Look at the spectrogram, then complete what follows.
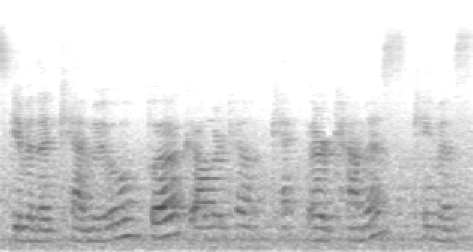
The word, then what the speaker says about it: Camus: And so I was given a Camus book, Albert Camus. I'm saying it wrong. It's French. Okay. Camus, right? Camus?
